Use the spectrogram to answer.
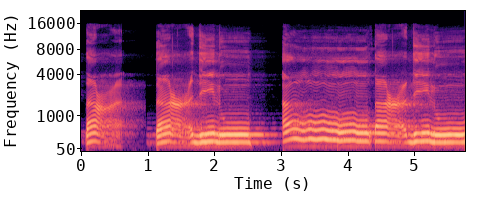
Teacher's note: Ta'dilu huruf ain sukun jangan samakan dengan hamzah. Huruf ain memiliki sifat tawasud dan jahar. Ta ada aliran sedikit.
